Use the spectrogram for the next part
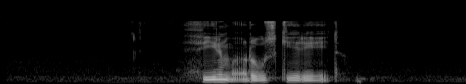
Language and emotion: Russian, neutral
